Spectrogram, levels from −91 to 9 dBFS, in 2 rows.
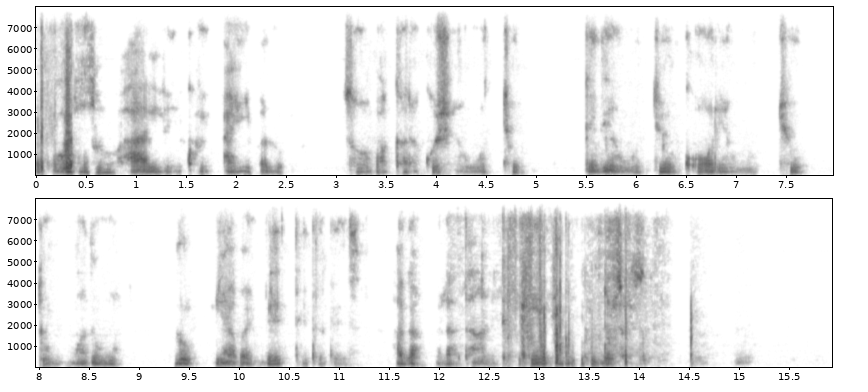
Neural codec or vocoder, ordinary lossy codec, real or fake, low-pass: vocoder, 22.05 kHz, 80 mel bands, HiFi-GAN; Opus, 32 kbps; fake; 7.2 kHz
